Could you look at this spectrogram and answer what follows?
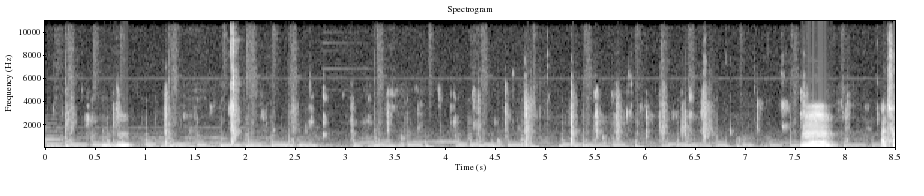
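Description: Close, steady chewing and crunching while eating spicy Korean steamed seafood (haemul-jjim) with Cheongyang chili peppers and chili powder, soft mouth clicks and bites repeating throughout, with a louder burst of crunching near the end.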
